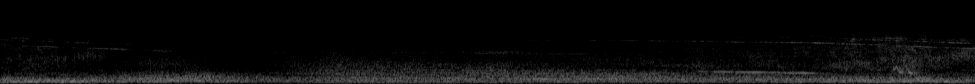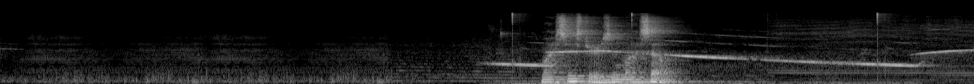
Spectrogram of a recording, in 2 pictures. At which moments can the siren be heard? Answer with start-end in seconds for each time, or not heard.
14.6-19.4.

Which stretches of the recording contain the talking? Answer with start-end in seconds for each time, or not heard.
14.8-16.4.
